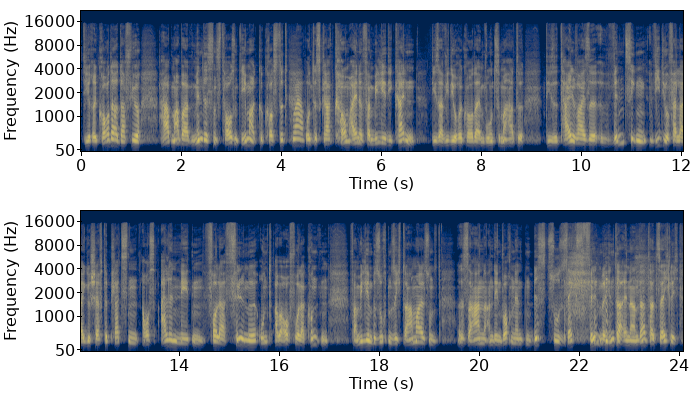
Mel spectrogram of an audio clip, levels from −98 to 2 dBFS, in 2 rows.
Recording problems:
thin; very; fading below 300 Hz

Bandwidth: 15 kHz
